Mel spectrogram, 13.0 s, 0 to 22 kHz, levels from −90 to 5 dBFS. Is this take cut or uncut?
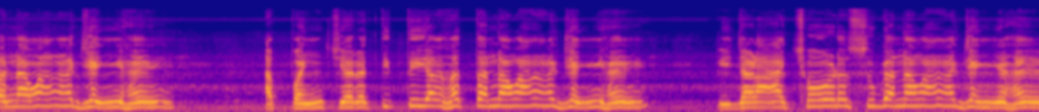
uncut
